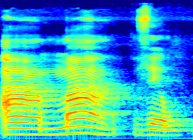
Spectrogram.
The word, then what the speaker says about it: amável: Então, a palavra amável tem o quê? 3 sílabas. A sílaba tônica é o mar.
